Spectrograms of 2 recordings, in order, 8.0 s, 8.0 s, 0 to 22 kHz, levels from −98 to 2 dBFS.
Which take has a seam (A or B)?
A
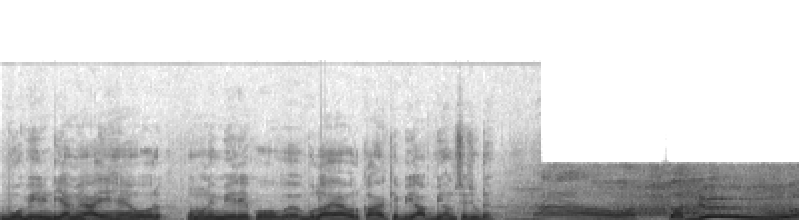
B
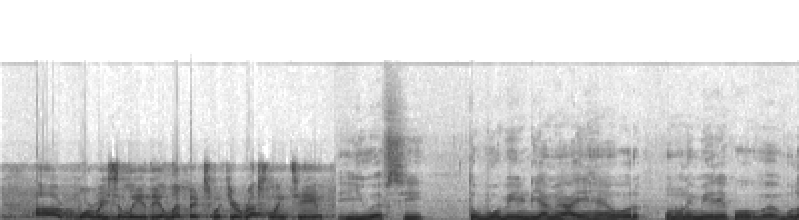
B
